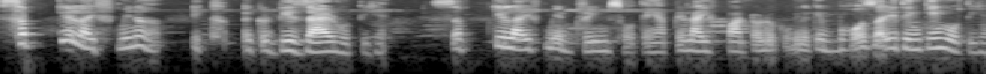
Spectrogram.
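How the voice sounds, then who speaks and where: This woman's medium-pitched voice has a dark, mellow tone, vocal fry, lively intonation and big swings in loudness. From Bengal, India. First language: Bengali (speaking Hindi). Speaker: relationship advice vlogger. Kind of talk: advice monologue to camera.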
